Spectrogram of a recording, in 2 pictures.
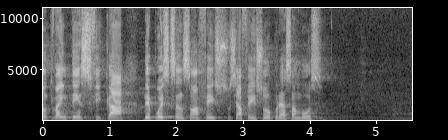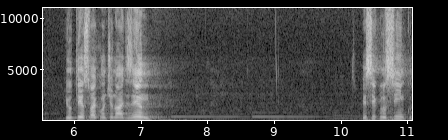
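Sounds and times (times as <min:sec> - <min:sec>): soft steady musical tone: 0:00.0 - 0:11.0.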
